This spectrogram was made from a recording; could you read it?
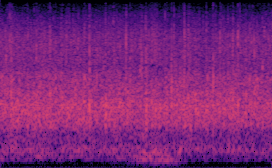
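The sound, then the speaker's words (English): Steady applause from a crowd for Titans player Jeffrey Simmons, a dense wash of many hands clapping at once, sustained evenly at a moderate level for about two seconds with no voices over it. “You know, we you can clap for you can that clap for sure.”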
